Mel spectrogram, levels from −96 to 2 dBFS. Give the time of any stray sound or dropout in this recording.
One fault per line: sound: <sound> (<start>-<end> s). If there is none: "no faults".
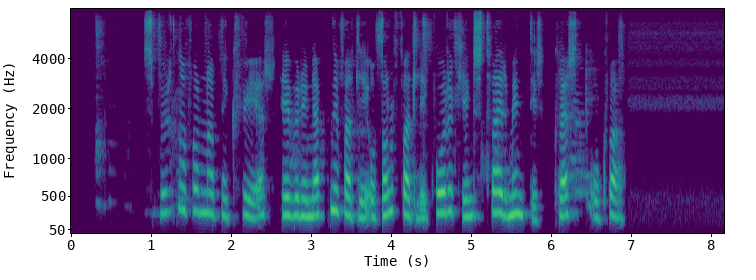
no faults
